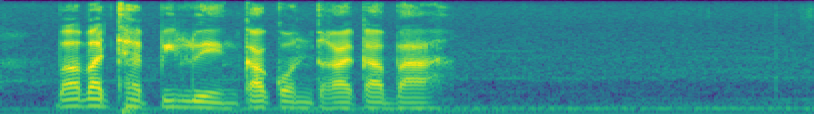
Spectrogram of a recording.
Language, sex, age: Tswana, male, 23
